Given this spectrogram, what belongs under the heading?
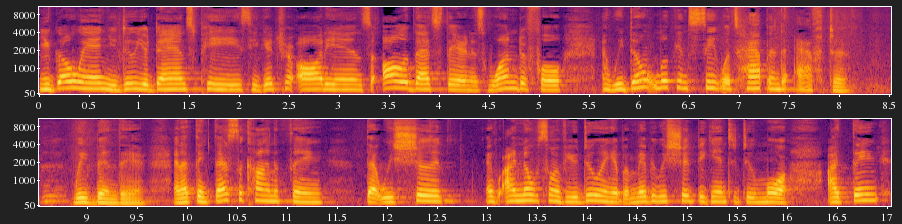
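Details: Adult woman lecturing; normal voice.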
